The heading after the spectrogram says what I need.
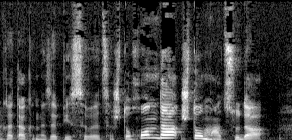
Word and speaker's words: Mazda: Вот, но как марка, она официально катаканы записывается, что Honda, что Matsuda. Matsuda – это Mazda, по-английски через Z мы ее пишем, но вообще это тоже Matsuda.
